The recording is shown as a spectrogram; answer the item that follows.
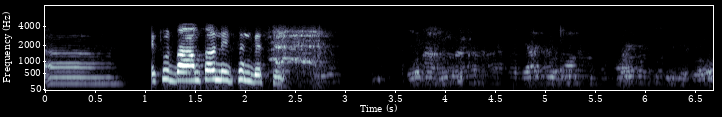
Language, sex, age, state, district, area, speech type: Bengali, female, 18-30, West Bengal, Murshidabad, rural, conversation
